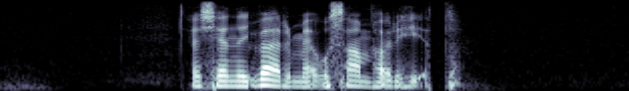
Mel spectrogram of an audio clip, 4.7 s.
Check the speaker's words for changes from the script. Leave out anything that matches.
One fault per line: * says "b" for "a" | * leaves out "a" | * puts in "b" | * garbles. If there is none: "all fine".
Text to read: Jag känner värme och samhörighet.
all fine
